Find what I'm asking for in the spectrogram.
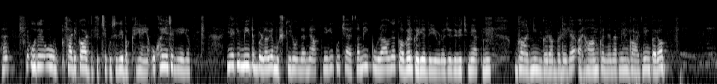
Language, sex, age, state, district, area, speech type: Dogri, female, 18-30, Jammu and Kashmir, Samba, rural, spontaneous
